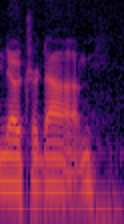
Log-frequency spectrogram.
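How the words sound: The name is pronounced with a French pronunciation. "Proper French should be"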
